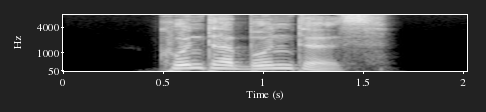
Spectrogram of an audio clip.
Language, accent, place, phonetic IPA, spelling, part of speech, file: German, Germany, Berlin, [ˈkʊntɐˌbʊntəs], kunterbuntes, adjective, De-kunterbuntes.ogg
- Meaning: strong/mixed nominative/accusative neuter singular of kunterbunt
